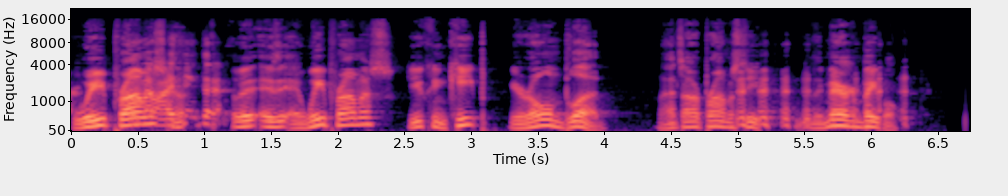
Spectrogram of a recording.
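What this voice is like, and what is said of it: Obama impression. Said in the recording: “that was a great imitation of Obama”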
